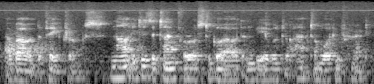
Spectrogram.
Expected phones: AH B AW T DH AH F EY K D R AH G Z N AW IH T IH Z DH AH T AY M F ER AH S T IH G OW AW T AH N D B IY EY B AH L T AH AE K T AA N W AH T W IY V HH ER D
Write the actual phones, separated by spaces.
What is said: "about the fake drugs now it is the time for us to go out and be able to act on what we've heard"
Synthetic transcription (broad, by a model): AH B AW T DH AH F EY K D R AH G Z N AW IH T IH Z DH AH T AY M F ER AH S T IH G OW AW T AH N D B IY EY B AH L T AH AE K T N W AH T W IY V HH ER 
